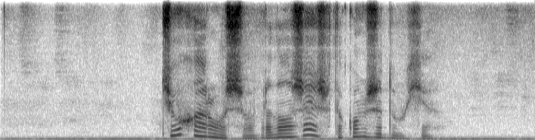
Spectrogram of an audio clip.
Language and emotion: Russian, neutral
